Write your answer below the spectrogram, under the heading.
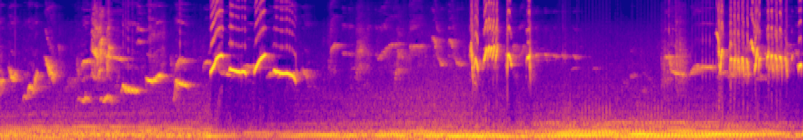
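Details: Orange-headed thrush in continuous varied song of chirps, whistles and short trills, some phrases sliding up and down, accompanied by prominent low rumbling hum.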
